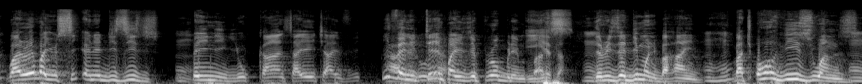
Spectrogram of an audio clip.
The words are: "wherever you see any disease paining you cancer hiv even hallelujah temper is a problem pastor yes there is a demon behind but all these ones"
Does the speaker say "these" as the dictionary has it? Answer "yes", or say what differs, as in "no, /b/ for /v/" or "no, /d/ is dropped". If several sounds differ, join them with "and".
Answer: yes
